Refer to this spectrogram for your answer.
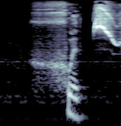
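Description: A breathy rush of air rises into a short, bright whistled note that slides gently downward, fairly loud, lasting under a second.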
